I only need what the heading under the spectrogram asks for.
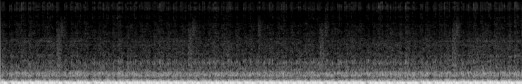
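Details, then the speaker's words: Stolen Jeep SRT with Hemi and bolt-on supercharger kit, sold as run and drive: heavy deep rumble with rough clatter, loud at the front of the engine; motor sounds unhealthy, cause not confirmed. "But up front here, she's making noise. No! No! Yeah. That motor does not sound healthy."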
